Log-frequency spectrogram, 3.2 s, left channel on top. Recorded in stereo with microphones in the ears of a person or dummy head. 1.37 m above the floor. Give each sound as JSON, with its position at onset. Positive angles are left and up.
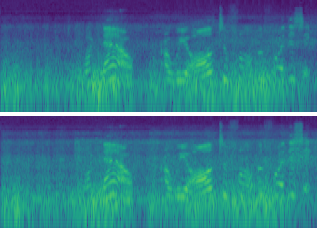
{"t": 0.8, "sound": "a man speaking", "side_deg": 10}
